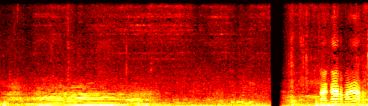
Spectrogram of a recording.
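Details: At Pasar Jelok market, giant cattle step down from a truck; a single long, steady lowing moo fills the first two seconds, then a brief gap and a higher, wavering call or voice close the clip.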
